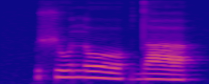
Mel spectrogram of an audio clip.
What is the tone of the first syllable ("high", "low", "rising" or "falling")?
high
